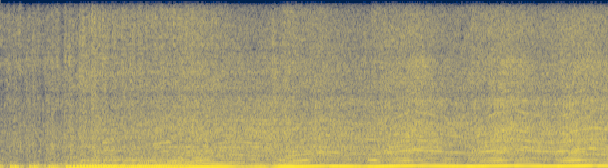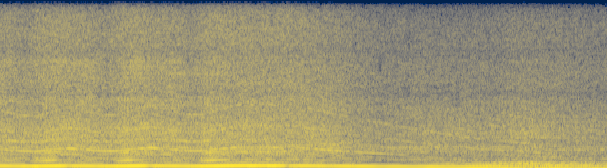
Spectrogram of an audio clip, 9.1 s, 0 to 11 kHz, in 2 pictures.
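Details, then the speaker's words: Toyota Tercel after Seafoam treatment, revved up and down repeatedly: a raspy, puffing edge over the exhaust note from major exhaust leaks at the front; cylinder 4 is also the main issue. "got some pretty major exhaust leaks right up front here obviously"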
